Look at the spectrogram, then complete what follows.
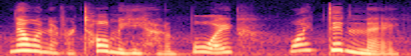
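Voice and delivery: put-on high, amazed child's protest; astonished. A narrator's reading. Girl learning the uncle has a boy, astonished.

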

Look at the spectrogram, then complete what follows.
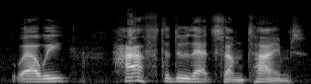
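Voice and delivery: put-on a child admitting a chore; grudging child. A narrator's reading. Fairy boy admitting he must teach children, grudging. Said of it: "said Bruno".

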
